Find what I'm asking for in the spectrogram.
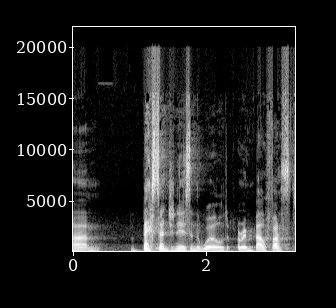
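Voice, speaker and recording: A woman with a Yorkshire accent speaks at a fairly slow pace in a fairly low pitch. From Yorkshire, England. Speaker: entrepreneur. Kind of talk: panel discussion.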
